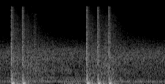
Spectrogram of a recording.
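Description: Sharp MP40 gunshots in the video game ModBox go off in two quick bursts, first two close shots and then three after a short pause, loud against a quiet background.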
